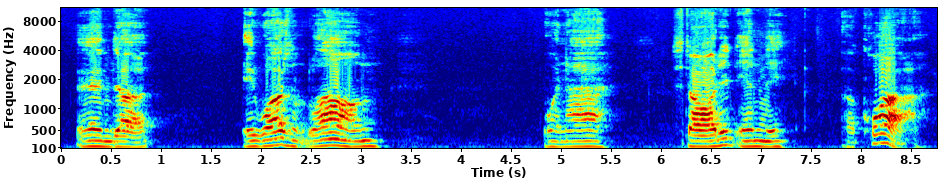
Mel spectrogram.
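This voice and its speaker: Speaking in a Mississippi accent at a very slow pace, with long, frequent pauses and ordinary pitch variation. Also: man, medium pitch for a man. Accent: US Southern, Mississippi. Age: 80s+. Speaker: interviewee. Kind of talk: oral history interview.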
